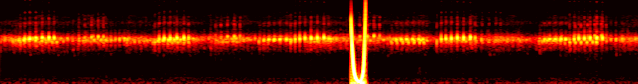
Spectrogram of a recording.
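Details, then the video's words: Schlegel's green tree frogs calling in a noisy night chorus at a lotus pond in Japan; dense pulsing trills rise and fall in waves about every second, with a brief sharp swoosh effect midway. "Noisy? Green Tree Frogs Chorus! !"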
